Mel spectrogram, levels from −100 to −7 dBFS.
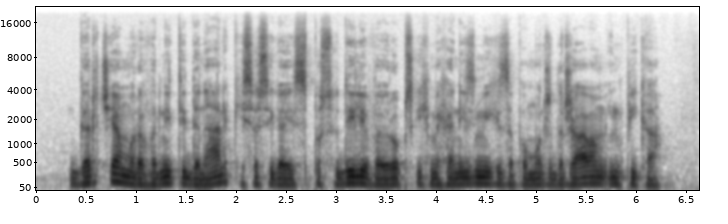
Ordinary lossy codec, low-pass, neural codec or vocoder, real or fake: none; 19.8 kHz; none; real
